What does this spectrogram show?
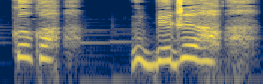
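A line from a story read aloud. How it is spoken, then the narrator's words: Quiet sobbing. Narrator (Chinese): 黄天雪…低声的抽泣着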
